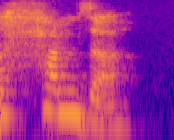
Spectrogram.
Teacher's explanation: Hamza is the bottom of the throat. So when you're saying Hamza, you should feel a bit of pressure near your chest.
